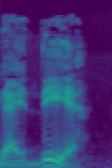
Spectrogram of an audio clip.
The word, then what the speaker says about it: idea: T-H-A-T, apostrophe S, good, G-O-O-D pour good, ça veut dire bon, idea, c'est I-D-E-A, ça veut dire idée, that's a good idea. Alors, accent vient tomber dans la deuxième syllabe là, one idea. Alors, moi, c'est idée, vous faites trois syllabes vraiment, I-D-A.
